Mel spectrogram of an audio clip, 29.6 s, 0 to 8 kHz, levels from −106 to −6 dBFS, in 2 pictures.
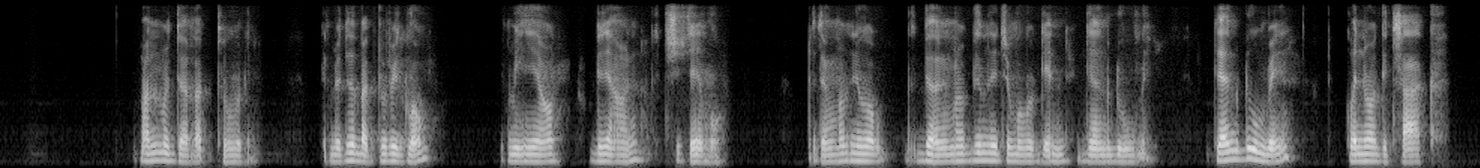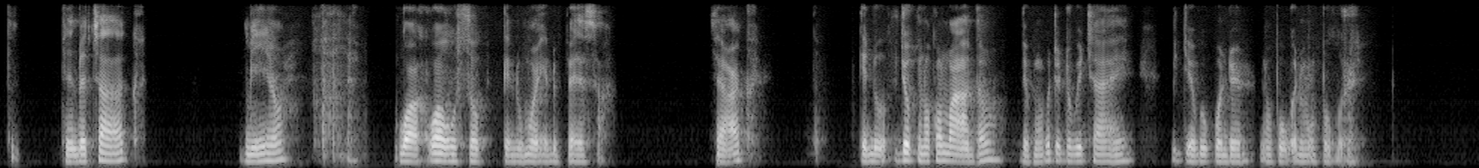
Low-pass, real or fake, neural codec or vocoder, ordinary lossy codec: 7.2 kHz; fake; autoencoder, 22.05 kHz, a latent of 192 numbers a frame, VITS, trained on one speaker; none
